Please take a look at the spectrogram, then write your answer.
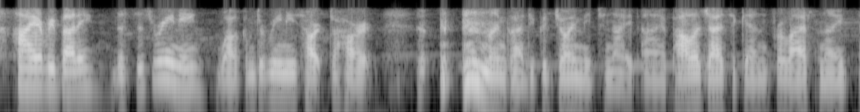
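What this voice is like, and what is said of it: Slightly unwell-sounding voice. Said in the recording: “As you can still hear in my voice, I'm not 100%, but I'm a lot better.”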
